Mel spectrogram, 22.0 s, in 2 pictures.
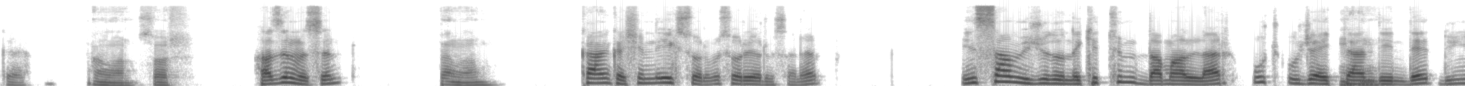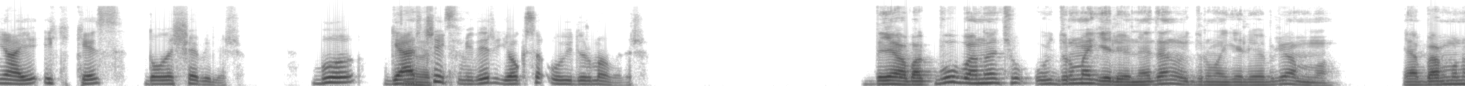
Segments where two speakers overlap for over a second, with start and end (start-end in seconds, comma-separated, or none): none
